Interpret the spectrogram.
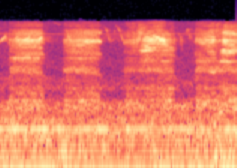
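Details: Male barn owl, not the father, at a nest box in a tree at night, intruding on another male's chicks and killing them; repeated harsh hissing screeches, broad and noisy, each about half a second long, separated by short gaps.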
